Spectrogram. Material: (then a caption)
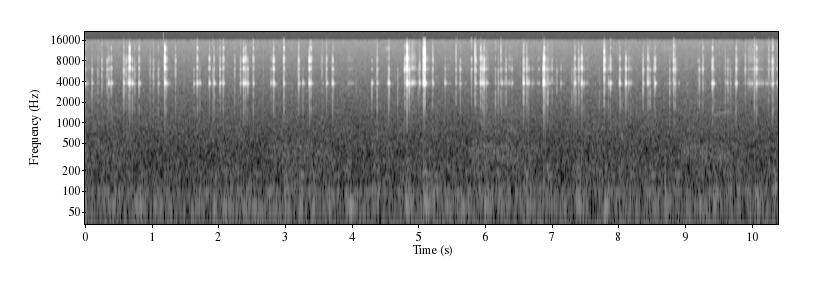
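Glass. Long nails tap quickly and irregularly on a small, thick glass perfume bottle partly filled with yellow liquid. Each tap is a quiet, bright, glassy tick with a high ring that dies almost at once, over a low, steady background rumble.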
